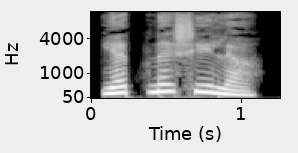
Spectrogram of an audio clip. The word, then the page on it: ಯತ್ನಶೀಲ: Kannada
